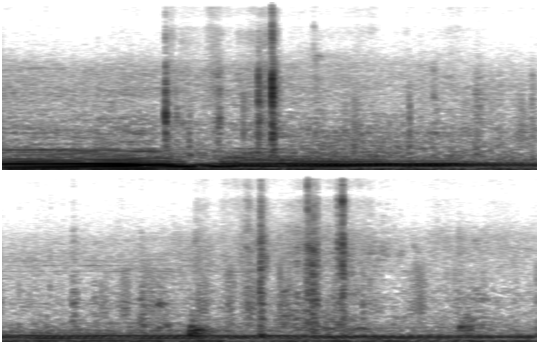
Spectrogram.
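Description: Hands rustle and rub soft knitted toys close by.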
